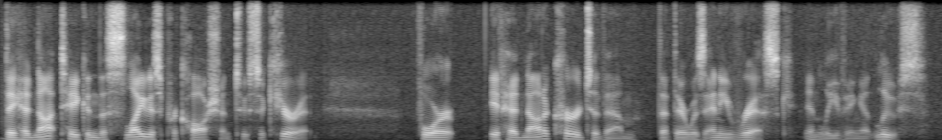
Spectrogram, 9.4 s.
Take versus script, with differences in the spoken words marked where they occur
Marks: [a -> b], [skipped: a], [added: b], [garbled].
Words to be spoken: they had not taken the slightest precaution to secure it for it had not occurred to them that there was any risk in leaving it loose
they had not taken the slightest precaution to secure it for it had not occurred to them that there was any risk in leaving it loose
